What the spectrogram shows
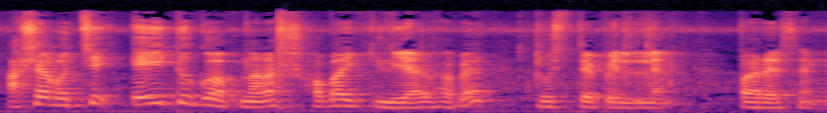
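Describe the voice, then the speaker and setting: Guy teaching grammar at a whiteboard, kinda high voice, keeps asking the class stuff, echoey room. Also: expressive, a little fast, fairly bright tone. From Bangladesh. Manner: asks the class questions and repeats key points. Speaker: English teacher. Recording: echoey room, faint background hiss.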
